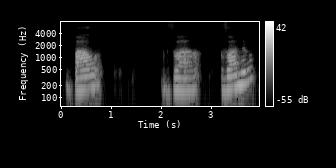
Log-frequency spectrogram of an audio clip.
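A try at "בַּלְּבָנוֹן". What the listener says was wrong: There's a O, not a U. The nun, nun, O, nun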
